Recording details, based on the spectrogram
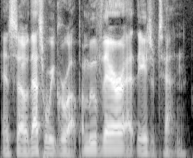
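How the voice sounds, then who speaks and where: A man from Georgia, a guest on a local radio interview, talking in a lively, jokey way. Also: low-pitched, fast talker. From Georgia, USA. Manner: lively and jokey, laughs easily.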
